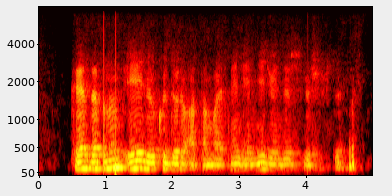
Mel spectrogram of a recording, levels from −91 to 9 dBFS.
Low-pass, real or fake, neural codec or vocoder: 7.2 kHz; real; none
